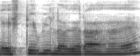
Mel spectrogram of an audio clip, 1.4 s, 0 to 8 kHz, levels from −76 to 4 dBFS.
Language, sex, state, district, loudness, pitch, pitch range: Hindi, male, Chhattisgarh, Sukma, -14 LUFS, 140 Hz, 135-155 Hz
